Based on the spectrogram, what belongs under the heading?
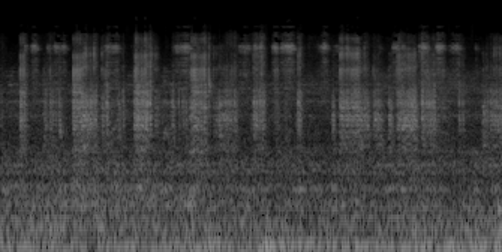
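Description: Passenger train coach heard from inside as it rolls into a station: a steady low rumble with irregular rattling and clatter from the wheels and the car body.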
